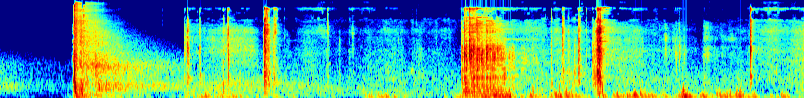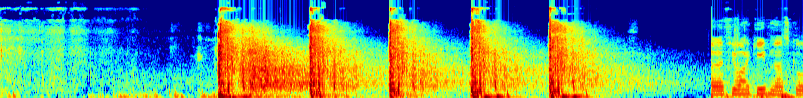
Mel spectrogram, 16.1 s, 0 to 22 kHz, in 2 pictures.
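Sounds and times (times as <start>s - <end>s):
gunshot: 0.8s - 1.6s, 10.2s - 14.1s.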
